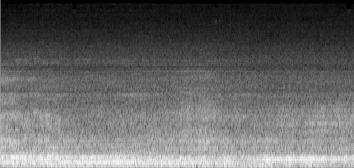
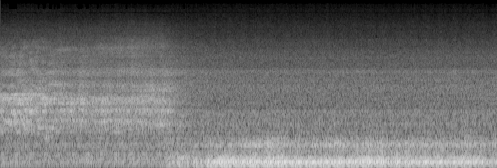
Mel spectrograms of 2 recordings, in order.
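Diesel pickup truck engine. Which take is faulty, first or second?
second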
